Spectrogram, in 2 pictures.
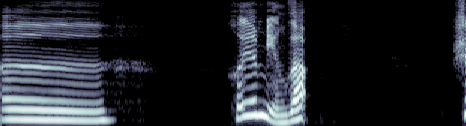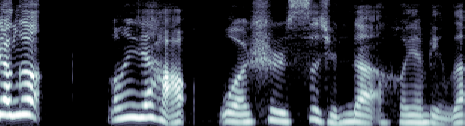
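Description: At a very slow pace with long, frequent pauses, a woman speaks at a fairly high pitch with very wide pitch swings, in a dry, close sound with no echo on a very clean recording with a silent background. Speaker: co-host. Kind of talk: casual chat, reading listener stories.

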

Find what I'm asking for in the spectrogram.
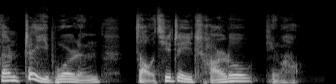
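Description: A man's dark, mellow voice with very wide pitch swings, on a very clean recording with a silent background. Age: middle-aged. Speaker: podcast host with media background. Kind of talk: casual chat.

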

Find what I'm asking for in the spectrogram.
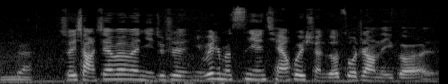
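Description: Her pace is very fast. The woman's voice sits at a medium pitch with ordinary pitch variation. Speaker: podcast host. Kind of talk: casual interview chat. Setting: outdoors on a beach.

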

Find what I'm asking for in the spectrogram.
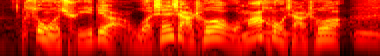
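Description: A man speaks with very wide pitch swings over music playing in the background. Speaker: radio presenter. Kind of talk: interview conversation.

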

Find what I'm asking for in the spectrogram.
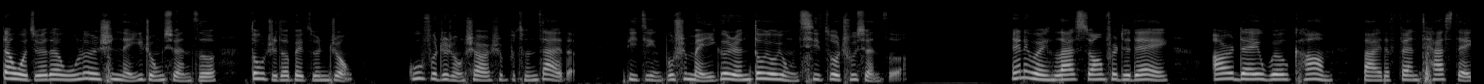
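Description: A woman speaks in a plain, everyday voice at a moderate pace, with a fairly high pitch. Her pitch variation is ordinary, and the recording is very clean with a silent background. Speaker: music radio host. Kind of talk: music show links. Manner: calm, relaxed.

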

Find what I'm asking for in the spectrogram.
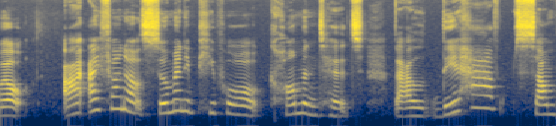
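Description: With a Chinese accent, a woman speaks at a very slow pace over noticeable background noise. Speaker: podcast host. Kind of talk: solo podcast talk on economics. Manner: casual, with fillers.

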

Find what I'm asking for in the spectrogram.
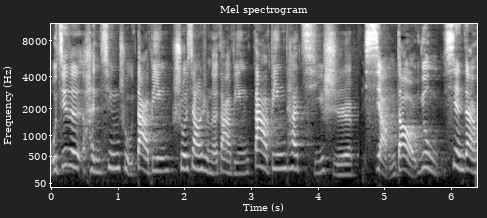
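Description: Noticeable background noise accompanies a woman speaking at a high pitch with lively intonation. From Northeast China, Shenyang. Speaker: stand-up comedian. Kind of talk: casual chat.

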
